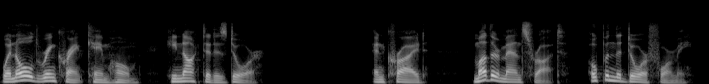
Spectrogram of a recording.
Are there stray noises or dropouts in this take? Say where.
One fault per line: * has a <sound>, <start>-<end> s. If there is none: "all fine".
all fine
